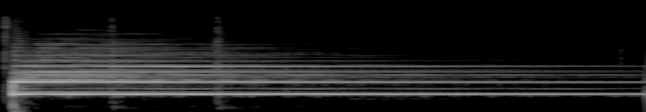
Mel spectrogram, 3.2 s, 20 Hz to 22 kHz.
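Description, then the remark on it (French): A single bell strike marking ten o'clock rings out clearly, its bright metallic tone sustaining and slowly fading over several seconds with no other sounds around it. “La cloche sonne 10 heures.”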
